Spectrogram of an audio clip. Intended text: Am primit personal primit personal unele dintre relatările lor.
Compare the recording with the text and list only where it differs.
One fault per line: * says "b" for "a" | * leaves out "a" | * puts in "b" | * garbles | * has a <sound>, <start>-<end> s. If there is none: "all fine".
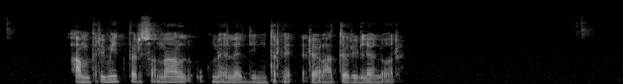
* leaves out "primit personal"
